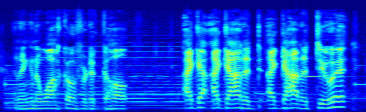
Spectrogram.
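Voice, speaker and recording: A man improvising as a player on a tabletop game podcast, stammering and halting as he narrates and speaks in character. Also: mid-range voice, fairly even intonation, over music.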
